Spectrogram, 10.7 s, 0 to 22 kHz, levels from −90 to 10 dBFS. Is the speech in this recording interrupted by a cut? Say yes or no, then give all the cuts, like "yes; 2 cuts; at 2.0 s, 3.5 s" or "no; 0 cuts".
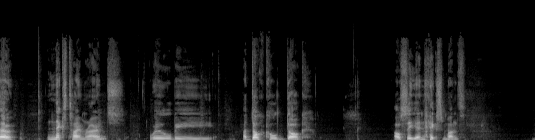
yes; 2 cuts; at 4.7 s, 7.8 s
